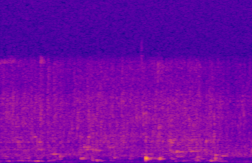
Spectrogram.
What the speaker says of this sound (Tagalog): itanggalan muna natin yung tubig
